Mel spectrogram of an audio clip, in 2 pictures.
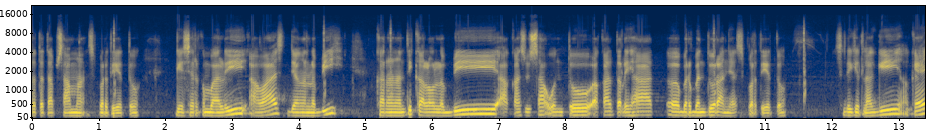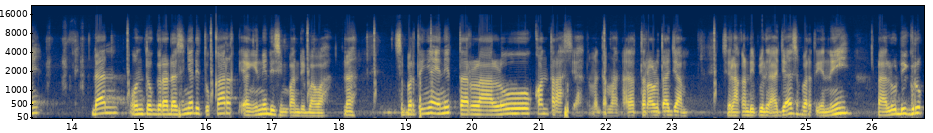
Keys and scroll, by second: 0.9 v, 4.3 space, 14.8 space, 17.3 v, 18.6 space, 24.4 ctrl+z.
